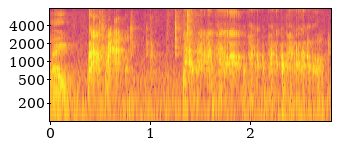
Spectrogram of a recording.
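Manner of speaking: breathy whispered pow pow, soft and rapid; hushed gunfire sounds, lightly mimicked; imitated gunshots. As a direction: mouth the gunshots under your breath.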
